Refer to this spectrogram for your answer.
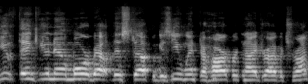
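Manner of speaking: heated argumentative yell. Retelling what a man who'd had a few drinks yelled in an argument, retelling a shout. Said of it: "finally started shouting".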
